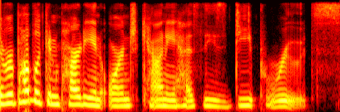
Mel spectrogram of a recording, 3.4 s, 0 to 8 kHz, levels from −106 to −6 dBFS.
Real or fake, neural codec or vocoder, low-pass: real; none; 7.2 kHz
